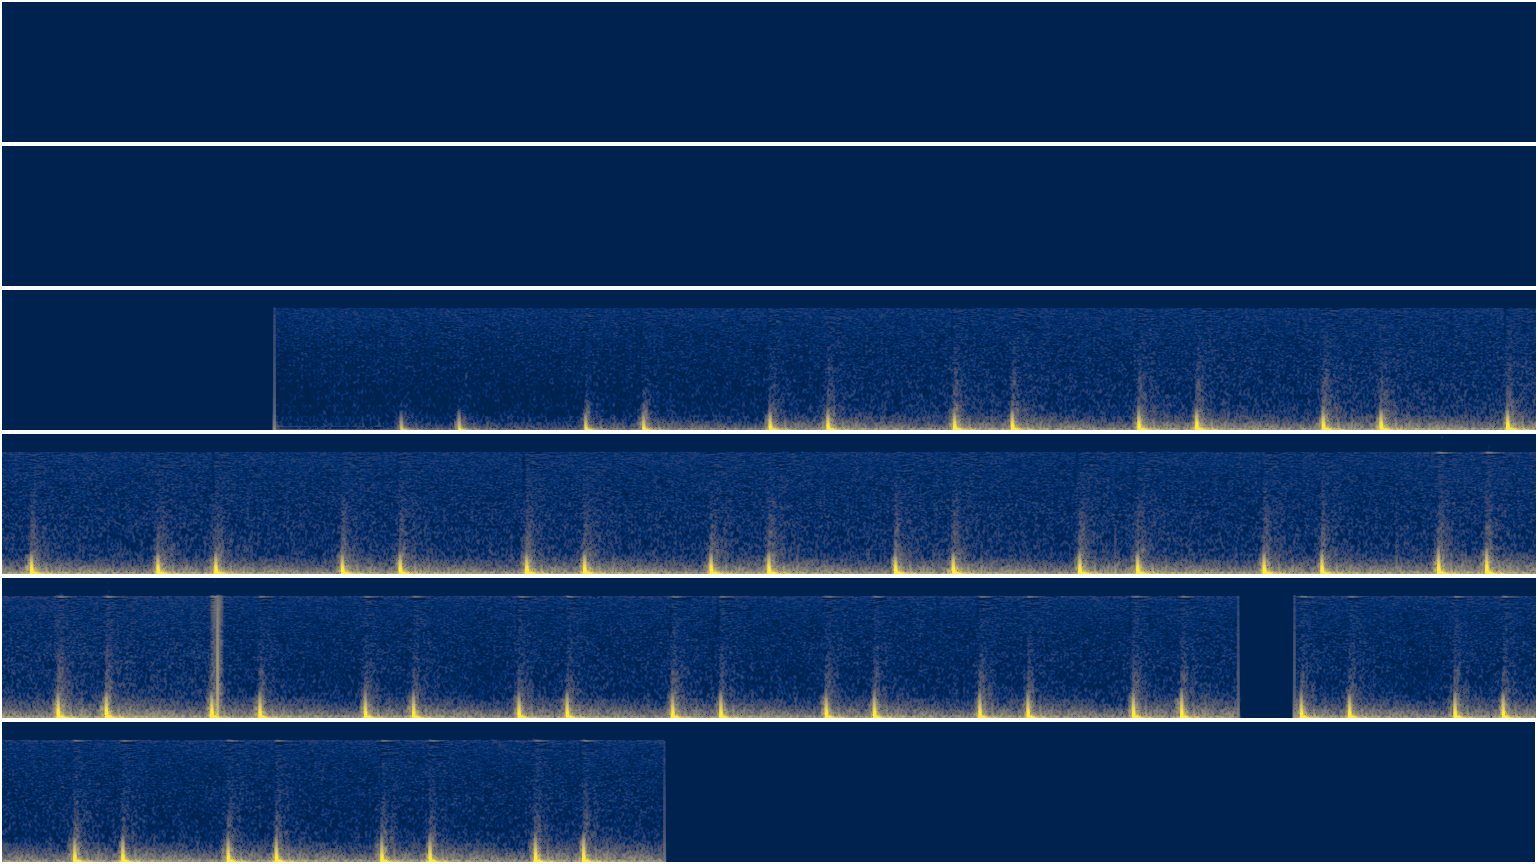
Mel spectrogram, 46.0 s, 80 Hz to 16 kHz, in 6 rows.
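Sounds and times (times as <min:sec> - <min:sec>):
slow heartbeat thumps: 0:17.3 - 0:41.4.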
